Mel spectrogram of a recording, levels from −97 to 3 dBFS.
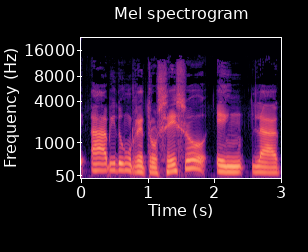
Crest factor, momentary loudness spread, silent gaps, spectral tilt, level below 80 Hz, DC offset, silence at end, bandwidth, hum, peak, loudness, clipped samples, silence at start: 14 dB; 4 LU; none; -6.5 dB/octave; -58 dBFS; under 0.1%; 0.05 s; 12.5 kHz; none; -6 dBFS; -21 LUFS; under 0.1%; 0.15 s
